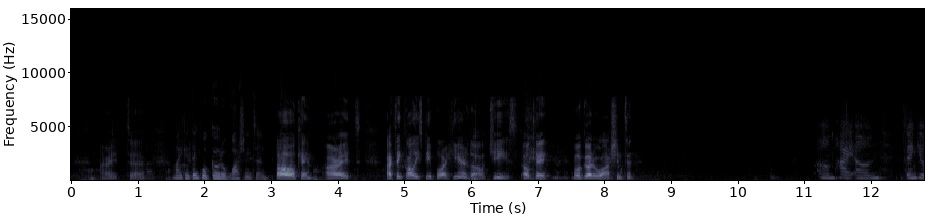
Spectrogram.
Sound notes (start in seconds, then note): 6.8 laughter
